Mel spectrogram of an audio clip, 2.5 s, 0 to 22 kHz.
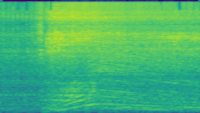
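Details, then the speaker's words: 2000 Toyota Tacoma 3.4 with P0171 system-too-lean bank 1 and lack of power at high speed, quick throttle snap while scoping MAF signal (peaked 4.04 V): rev from idle climbs cleanly and settles evenly, no stumble or misfire; normal throttle response, MAF suspected dirty. "So this one went to 4.04. That's a quick snap, and I'm gonna do a slow snap."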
